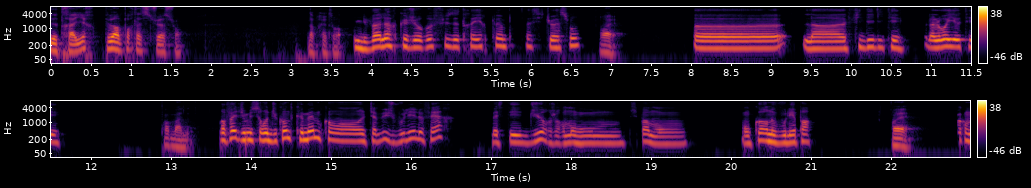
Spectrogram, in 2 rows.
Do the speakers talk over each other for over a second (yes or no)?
no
